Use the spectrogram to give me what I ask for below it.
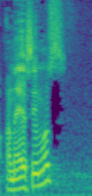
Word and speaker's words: Onesimus: If you see Philemon, in the book of Philemon, Paul meets with Onesimus. Am I pronouncing right the word? Onesimus? Yeah. He was a slave.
